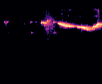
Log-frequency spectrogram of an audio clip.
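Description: A bird singing: a few brief high chirps, then from about a second in a longer high whistled note that glides down and slightly back up.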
